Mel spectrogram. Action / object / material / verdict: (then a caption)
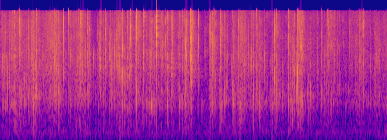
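scrape / thin plastic bag / plastic / none. An empty, thin, clear plastic bag lying flat on a table is crumpled and scrunched with fingers and long nails. It makes a steady stream of bright, crisp crinkles and sharp little crackles with almost no low end, each snap dying away instantly.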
